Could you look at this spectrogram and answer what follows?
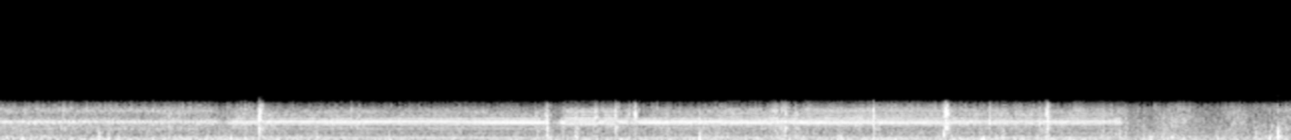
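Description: A steady electrical hum from the pickup truck's electrics, with the key on and the battery dead, and a few sharp clicks over it. The hum cuts off near the end.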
